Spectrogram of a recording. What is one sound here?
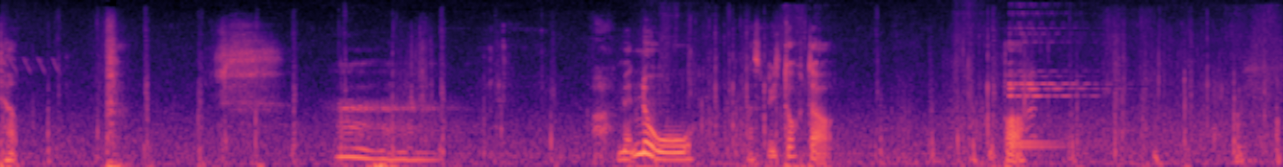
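Footsteps scuff quickly over rock.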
